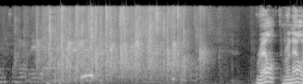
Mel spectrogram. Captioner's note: applause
